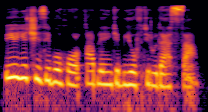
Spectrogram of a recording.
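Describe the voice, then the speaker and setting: A woman's voice: medium pitch, warm tone, close to an everyday voice. A woman voicing a cocky, teasing young husband in a told story. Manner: teasing, mocking.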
